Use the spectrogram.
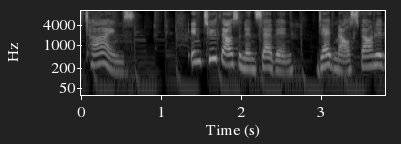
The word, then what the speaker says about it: deadmau5: His DJ name looks like deadmau5, but it's actually pronounced as deadmau5.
